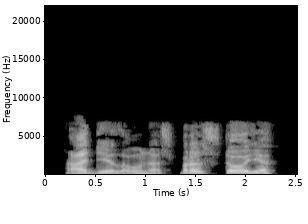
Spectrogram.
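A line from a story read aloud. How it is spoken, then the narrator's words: Rude joking. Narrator (Russian): грубо пошутил Кеша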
